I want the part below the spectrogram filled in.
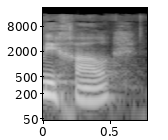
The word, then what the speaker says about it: Michal: It's Michal, but I say Michael because most people would pronounce it that.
